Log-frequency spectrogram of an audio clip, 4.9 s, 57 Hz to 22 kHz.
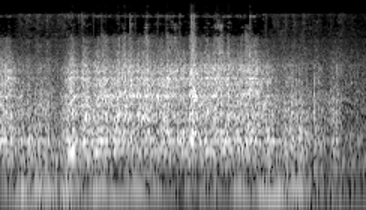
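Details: Jeep Grand Cherokee WJ in four-wheel drive, jacked up with the wheels turning: heavy, uneven clunking and grinding about three or four times a second, which began after winter 4x4 use. The worn CV joint on the front Rzeppa driveshaft at the transfer case end was fixed with new yokes and a double cardan.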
